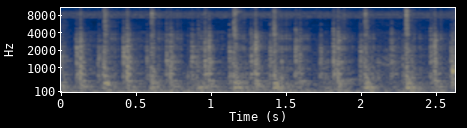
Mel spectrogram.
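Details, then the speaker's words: Honda Beat carburetor scooter, about 2010–2012: rough, uneven crunching clicks from the CVT case as the rear wheel is turned by hand, from worn bearings; final gearbox found destroyed. "nah itu keluhannya motor ini berisik di bagian CVT nya guys bisa didengar baik-baik ya saya dekatkan disimak baik-baik saja supaya tidak gagal paham ya saat roda diputar dia bunyi di bagian baknya"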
